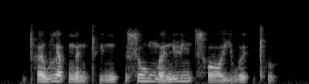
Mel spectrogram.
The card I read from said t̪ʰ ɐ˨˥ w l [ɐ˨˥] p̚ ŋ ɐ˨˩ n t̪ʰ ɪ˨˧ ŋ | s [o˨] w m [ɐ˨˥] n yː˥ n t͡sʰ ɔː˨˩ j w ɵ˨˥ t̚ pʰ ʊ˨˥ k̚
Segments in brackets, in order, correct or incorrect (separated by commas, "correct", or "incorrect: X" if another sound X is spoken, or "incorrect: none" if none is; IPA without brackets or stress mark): incorrect: ɐ˧, incorrect: o˥, correct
